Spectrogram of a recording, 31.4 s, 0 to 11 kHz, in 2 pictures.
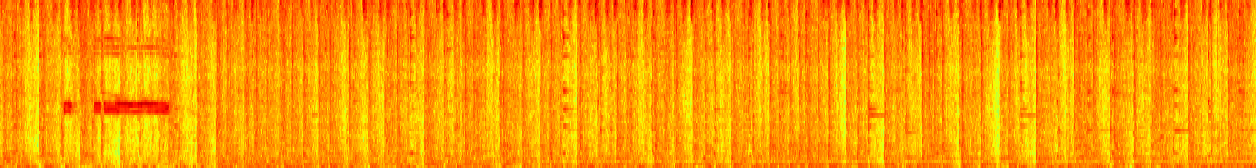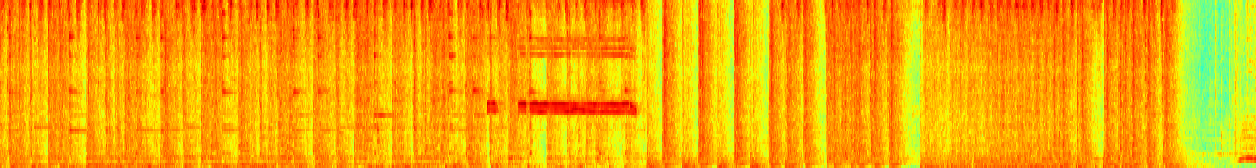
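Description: Batucada drum group playing a driving samba rhythm on surdos, snare drums, tamborims and shakers, with a short high whistle blast about a second in and again around 22 seconds. Near the end the bass drums drop out for a run of sharp accented breaks and a brief stop before the full group comes back in.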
